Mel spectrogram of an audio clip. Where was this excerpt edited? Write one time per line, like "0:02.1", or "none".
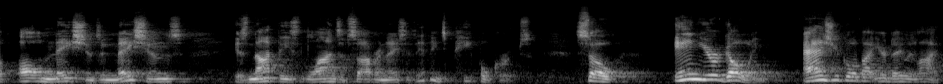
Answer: none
